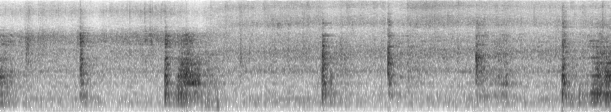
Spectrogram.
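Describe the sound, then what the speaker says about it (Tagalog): Pork fat frying in a pan, a steady close sizzle broken by sharp scraping bursts from stirring at roughly half-second intervals, with no talk. "Lauoy nga giprito ang kuan."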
